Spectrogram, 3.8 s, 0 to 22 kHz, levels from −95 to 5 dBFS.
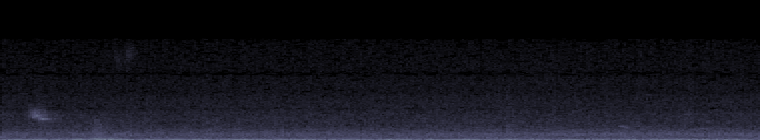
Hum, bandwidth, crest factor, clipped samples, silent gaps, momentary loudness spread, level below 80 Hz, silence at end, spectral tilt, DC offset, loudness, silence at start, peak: none; 16 kHz; 14 dB; under 0.1%; none; 3 LU; -52 dBFS; 0 s; -5.5 dB/octave; under 0.1%; -52 LUFS; 0 s; -36 dBFS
